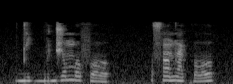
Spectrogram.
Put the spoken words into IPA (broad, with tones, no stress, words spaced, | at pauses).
di˨ ɡ͡bu˨˦d͡ʒo˦mo˧ fo˨ | sɔ̃˧dã˨ ko˨˦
